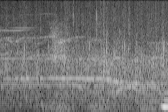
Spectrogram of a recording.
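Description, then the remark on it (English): A short burst of crowd applause, steady dense clapping at moderate volume for under two seconds, with a brief low tone near the end. “Let's have some virtual noise.”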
